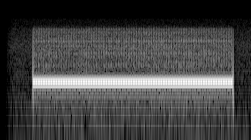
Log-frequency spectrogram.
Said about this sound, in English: and he is very excited to tell his father, and just about that time the phone rings.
